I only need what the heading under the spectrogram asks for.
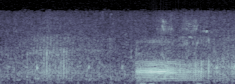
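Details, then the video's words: Sleeping hippopotamus in a waterhole puddle in Africa, recorded by a live webcam as other animals wait to drink. A single strong, buzzy snore starts halfway through after a quiet, hissy opening. "Бегемот Hippo храпит в луже"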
